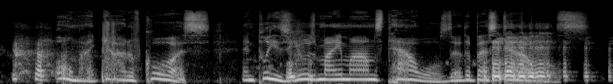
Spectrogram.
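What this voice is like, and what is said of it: Over-the-top New Jersey accent. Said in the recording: “your impression of the New Jersey jerk-off... that accent... mine is like really over the top... more of like a New York-y Manhattan, but I just think it's New Jersey”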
